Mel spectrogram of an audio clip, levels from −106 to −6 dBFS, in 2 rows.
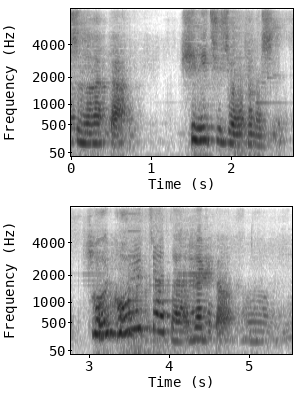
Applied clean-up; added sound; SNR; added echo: neural separator model SepFormer DNS4.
